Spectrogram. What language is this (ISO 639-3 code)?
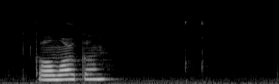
fao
